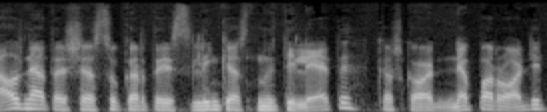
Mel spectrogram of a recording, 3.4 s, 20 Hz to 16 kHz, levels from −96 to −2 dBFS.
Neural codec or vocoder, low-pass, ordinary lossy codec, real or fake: none; 14.4 kHz; MP3, 64 kbps; real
